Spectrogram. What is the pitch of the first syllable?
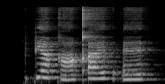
falling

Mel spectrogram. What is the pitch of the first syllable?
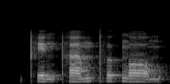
low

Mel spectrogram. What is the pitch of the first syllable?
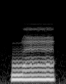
high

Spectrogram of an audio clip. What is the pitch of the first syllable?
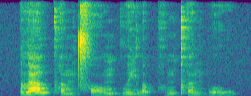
high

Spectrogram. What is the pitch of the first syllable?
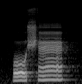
low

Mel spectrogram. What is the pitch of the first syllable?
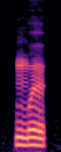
low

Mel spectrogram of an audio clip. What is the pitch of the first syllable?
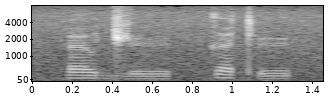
high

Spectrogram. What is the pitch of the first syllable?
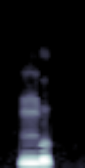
high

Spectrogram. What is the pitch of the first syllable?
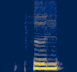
high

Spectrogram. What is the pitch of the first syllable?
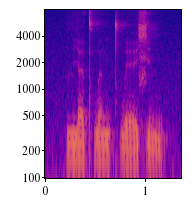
falling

